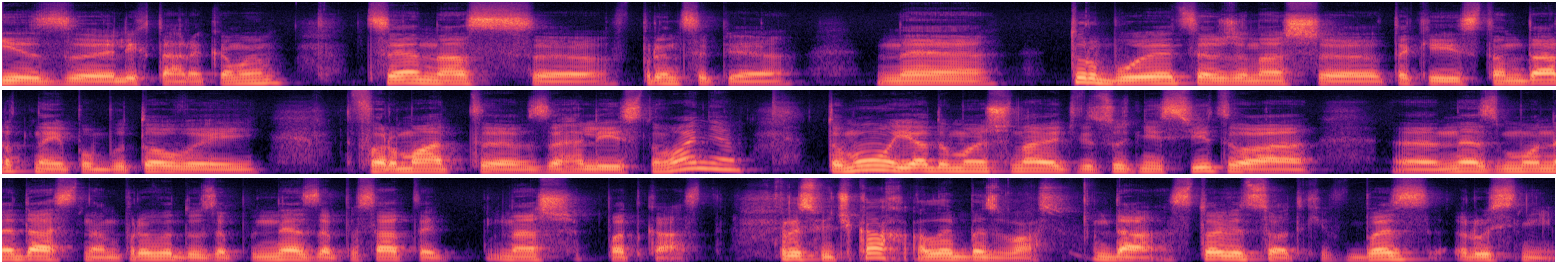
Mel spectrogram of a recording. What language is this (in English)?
Ukrainian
